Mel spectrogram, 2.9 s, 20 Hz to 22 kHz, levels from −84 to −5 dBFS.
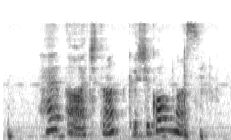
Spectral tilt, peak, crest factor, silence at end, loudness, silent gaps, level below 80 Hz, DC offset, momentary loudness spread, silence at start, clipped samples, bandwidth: -4.5 dB/octave; -6 dBFS; 22 dB; 0.3 s; -26 LUFS; none; -62 dBFS; under 0.1%; 16 LU; 0.1 s; under 0.1%; 11.5 kHz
